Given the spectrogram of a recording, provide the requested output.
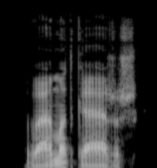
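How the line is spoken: Grumbling. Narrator (Russian): пробурчал я

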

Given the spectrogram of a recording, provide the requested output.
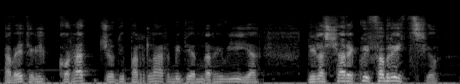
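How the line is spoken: Almost shouting. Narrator (Italian): gli disse, quasi gridando

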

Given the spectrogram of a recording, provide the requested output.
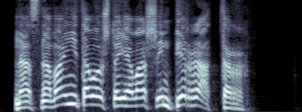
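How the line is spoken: Shouting. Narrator (Russian): Кирилл Владимирович буквально кричал

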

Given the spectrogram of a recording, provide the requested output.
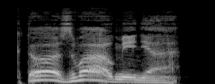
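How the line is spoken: Booming disembodied voice. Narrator (Russian): Прогудел в голове бесплотный голос

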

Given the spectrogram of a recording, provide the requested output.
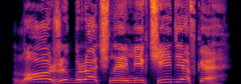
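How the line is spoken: Shout. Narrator (Russian): крикнул Чаяни

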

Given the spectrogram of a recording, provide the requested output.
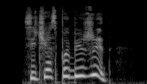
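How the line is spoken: Exclaiming. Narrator (Russian): воскликнула Мин

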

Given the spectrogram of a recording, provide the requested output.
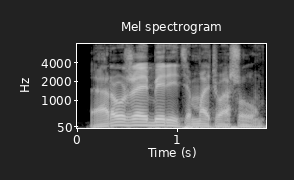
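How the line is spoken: Growled. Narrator (Russian): прорычал Клёпа

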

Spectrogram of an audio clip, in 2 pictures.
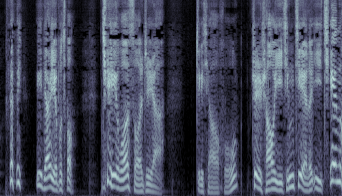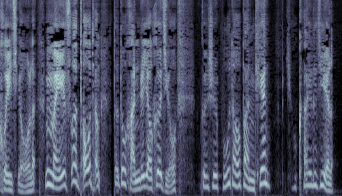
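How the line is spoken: Amused chuckle. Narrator (Chinese): 楚留香也不禁失笑说

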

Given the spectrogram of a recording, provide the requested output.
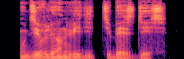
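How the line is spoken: Quiet. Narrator (Russian): тихо произнес он

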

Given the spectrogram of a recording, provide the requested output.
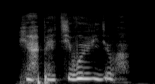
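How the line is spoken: Tearful. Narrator (Russian): Сквозь слезы сказала она

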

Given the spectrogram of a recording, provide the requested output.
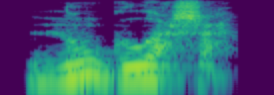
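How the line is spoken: Man's hiss. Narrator (Russian): прошипел мужчина

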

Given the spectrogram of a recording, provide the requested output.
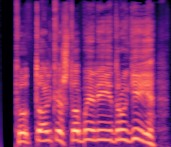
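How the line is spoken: Farmer shouting. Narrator (Russian): прокричал фермер

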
